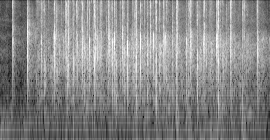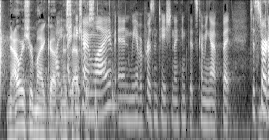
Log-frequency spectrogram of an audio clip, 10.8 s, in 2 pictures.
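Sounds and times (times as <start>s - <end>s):
audience applause: 0.2s - 5.9s
speech: 5.6s - 10.7s.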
